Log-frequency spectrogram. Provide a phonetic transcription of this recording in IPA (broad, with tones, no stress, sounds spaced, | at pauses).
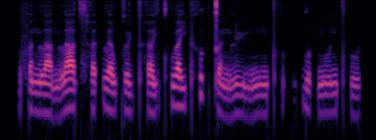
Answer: f ɐ˨ n l aː˨˩ n l aː˧ t͡sʰ ɐ˨˥ t̚ l ɐ˨˧ w k ɵ˨ ɥ pʰ ɐ˨˥ j kʷʰ aː˧ j pʰ ʊ˥ k̚ t̪ ɐ˨˩ ŋ l yː˨˩ m ŋ ɪ˨ ŋ pʰ ʊ˨˥ k̚ ɐ˥ t̚ w ʊ˨ k̚ m uː˨˧ n pʰ uː˨ t̚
